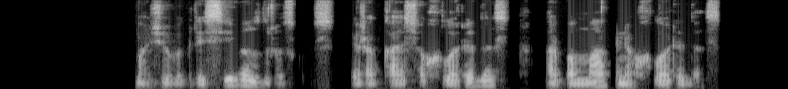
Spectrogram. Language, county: Lithuanian, Vilnius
